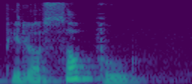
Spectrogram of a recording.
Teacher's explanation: three back can only ever be oxus here we have pilosopu here the accent is upon the second last syllable and it is oxus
